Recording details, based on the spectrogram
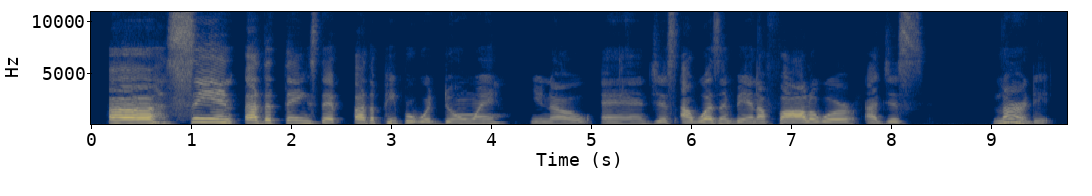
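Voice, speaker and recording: A woman's medium-pitched voice with an American accent, very slow pace, big swings in loudness and ordinary pitch variation, on a very clean recording with a silent background. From Southeast Washington DC. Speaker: interview guest. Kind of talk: interview.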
